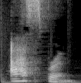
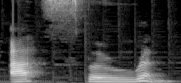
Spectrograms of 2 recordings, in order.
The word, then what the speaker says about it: aspirin: short chocolate chocolate chocolate aspirin so this is another example where it really looks like there should be three syllables right asperin it's just two aspirin aspirin so it's always pronounced this way aspirin wednesday i mean i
